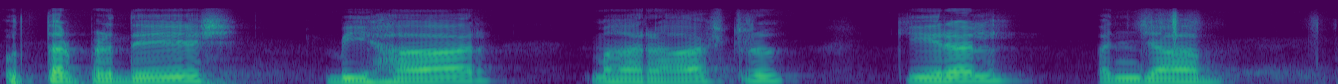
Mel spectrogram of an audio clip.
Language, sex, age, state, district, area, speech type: Urdu, male, 18-30, Uttar Pradesh, Shahjahanpur, rural, spontaneous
